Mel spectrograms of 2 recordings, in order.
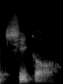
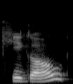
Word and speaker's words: Qigong: the word and uh from the Chinese perspective you're going to hear Qigong right it's the exact same thing but out of respect for my teachers who originate from Korea where it's pronounced kigong I'm going to keep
